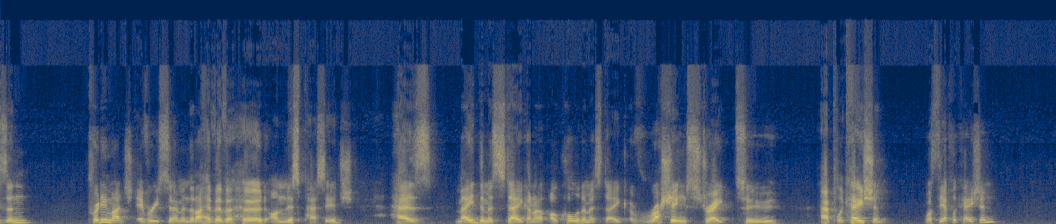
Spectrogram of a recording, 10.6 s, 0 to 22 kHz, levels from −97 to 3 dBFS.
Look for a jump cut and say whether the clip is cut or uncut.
uncut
